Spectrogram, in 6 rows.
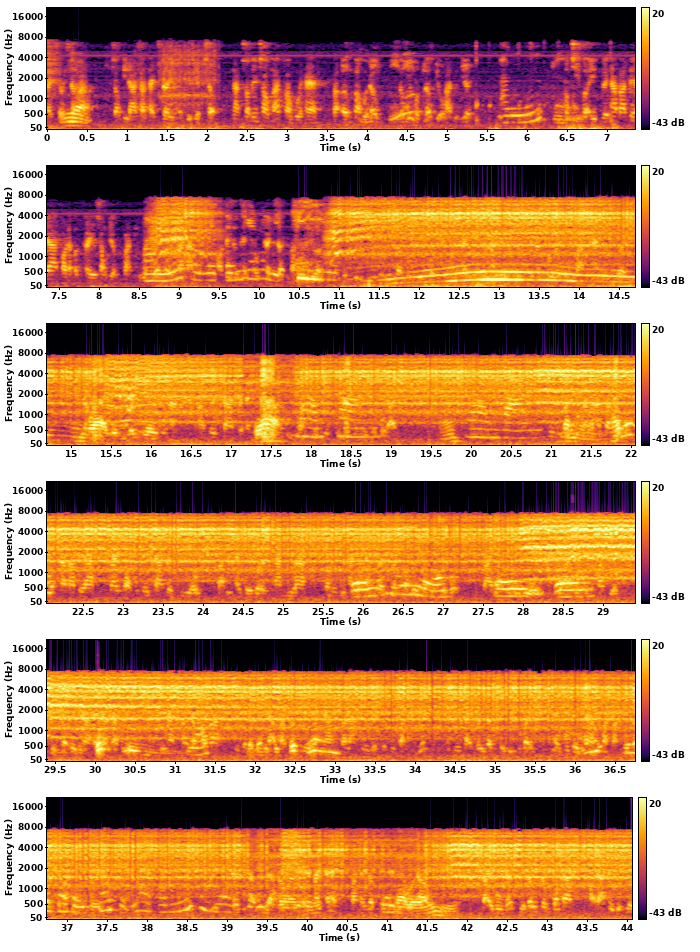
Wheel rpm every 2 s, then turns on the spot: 20, 0, 0, 0, 30, 60, 190, 200, 200, 200, 200, 200, 200, 200, 190, 200, 200, 200, 200, 200, 200, 190.
0-2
